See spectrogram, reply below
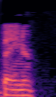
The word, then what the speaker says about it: Boehner: But I spelled out Boehner, Andy.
